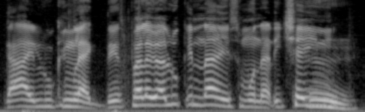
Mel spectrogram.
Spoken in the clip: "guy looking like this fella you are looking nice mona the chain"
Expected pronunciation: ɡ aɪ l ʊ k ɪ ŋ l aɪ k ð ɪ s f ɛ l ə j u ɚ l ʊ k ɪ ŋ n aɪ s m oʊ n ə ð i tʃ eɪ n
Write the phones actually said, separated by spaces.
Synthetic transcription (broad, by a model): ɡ aɪ l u k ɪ ŋ l aɪ k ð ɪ s p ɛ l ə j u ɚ l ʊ k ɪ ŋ n aɪ s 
